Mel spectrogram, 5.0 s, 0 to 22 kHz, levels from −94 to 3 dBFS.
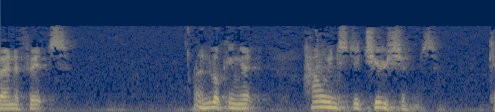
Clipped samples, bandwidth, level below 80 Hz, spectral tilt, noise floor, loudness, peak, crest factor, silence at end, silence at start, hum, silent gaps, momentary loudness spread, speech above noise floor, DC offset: under 0.1%; 8.4 kHz; -54 dBFS; -5 dB/octave; -57 dBFS; -27 LUFS; -10 dBFS; 20 dB; 0 s; 0 s; none; none; 15 LU; 30 dB; under 0.1%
